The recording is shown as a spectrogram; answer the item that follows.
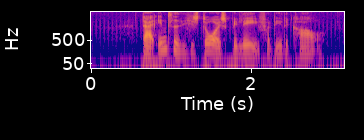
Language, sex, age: Danish, female, 60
